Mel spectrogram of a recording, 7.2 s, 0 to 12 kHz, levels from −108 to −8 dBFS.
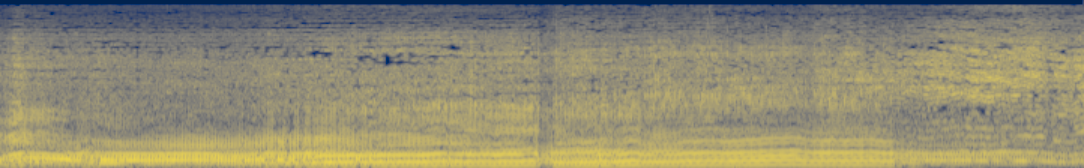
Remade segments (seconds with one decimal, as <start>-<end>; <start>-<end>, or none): none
